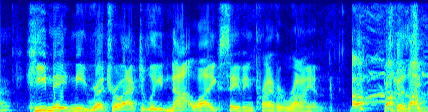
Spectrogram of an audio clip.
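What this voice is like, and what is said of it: Usual voice. Nothing is said of it.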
